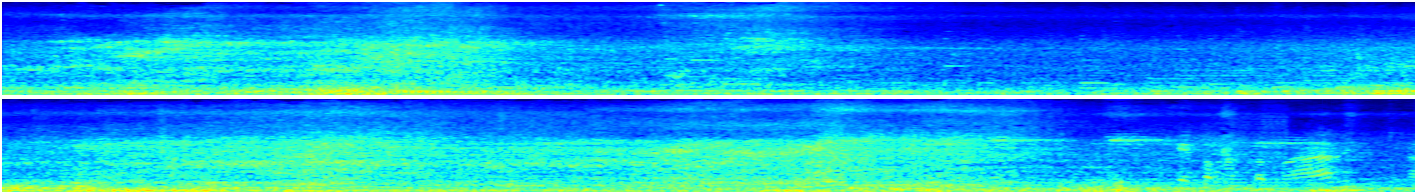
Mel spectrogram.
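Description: Street traffic: vehicles driving past, the noise swelling and fading twice over a low engine rumble.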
